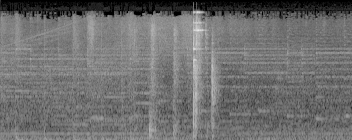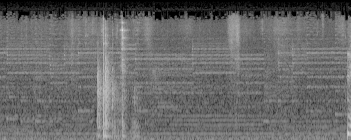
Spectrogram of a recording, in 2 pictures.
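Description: A fettling knife scrapes and picks excess clay from a ceramic slab, quiet close work under low room hum, broken by a few sharp clicks and taps around the start and middle and again at the end.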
